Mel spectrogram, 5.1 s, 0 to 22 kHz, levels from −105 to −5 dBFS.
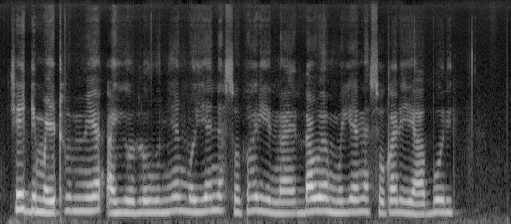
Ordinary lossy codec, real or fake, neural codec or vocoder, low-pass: none; fake; codec, 44.1 kHz, 2.6 kbps, SNAC; none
